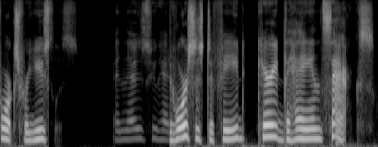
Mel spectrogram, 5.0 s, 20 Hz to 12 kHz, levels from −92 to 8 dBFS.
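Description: A speech clip where, from 0.65 to 2.27 s, the centred voice collapses by about 28 dB to a faint residue, likely one channel inverted cancelling against the other in mono.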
